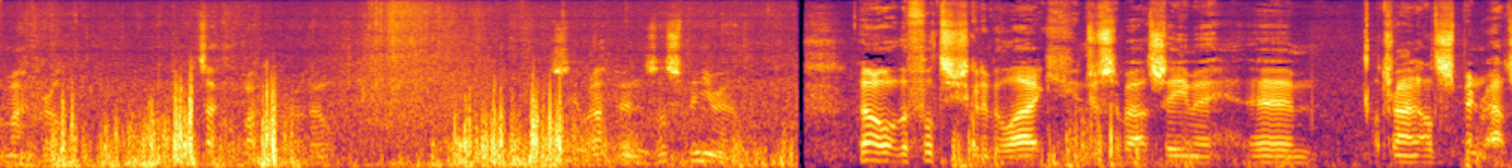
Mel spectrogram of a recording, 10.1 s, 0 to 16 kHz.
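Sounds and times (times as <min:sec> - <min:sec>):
wind buffeting the microphone: 0:00.0 - 0:05.4, 0:06.2 - 0:10.0.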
